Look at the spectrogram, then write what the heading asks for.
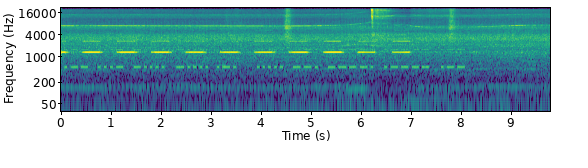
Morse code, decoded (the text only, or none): WV66R 5G91W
